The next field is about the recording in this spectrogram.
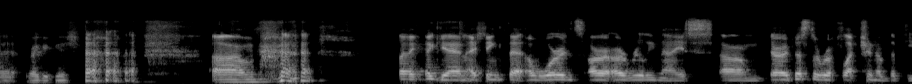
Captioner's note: laughs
